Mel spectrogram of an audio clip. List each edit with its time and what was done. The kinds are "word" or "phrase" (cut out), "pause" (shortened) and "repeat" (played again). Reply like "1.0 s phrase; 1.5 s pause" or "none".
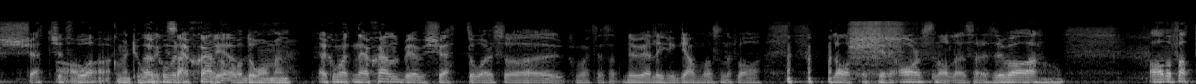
1.1 s word; 2.1 s word; 3.5 s word; 7.4 s word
